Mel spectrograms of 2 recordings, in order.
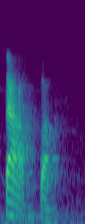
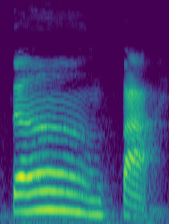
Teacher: Porém, quando eu coloco aqui, perto da letrinha a letrinha M, essa vogal, ela não vai ser mais considerada como oral, ela vai ser considerada como uma vogal nasal. E por isso, o som da vogal vai ser modificado e também o significado da palavra.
